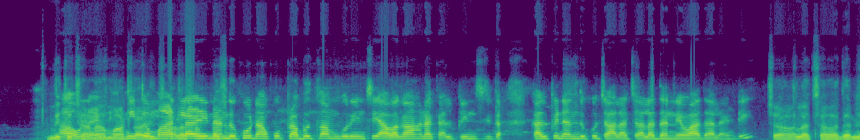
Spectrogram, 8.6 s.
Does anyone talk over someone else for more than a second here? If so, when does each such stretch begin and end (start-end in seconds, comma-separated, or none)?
0.7-2.3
